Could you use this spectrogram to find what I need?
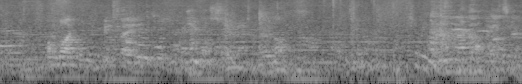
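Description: An audience murmurs quietly in a large room.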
